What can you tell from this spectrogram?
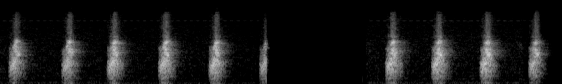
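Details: Meerkat barking: five quick raspy calls and a shorter sixth, then a second-long silence, then four more barks at about two per second.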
